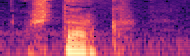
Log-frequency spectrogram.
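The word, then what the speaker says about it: stark: Но есть еще слово «сильный» по-немецки, «штарк». Или пишется она «старк».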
